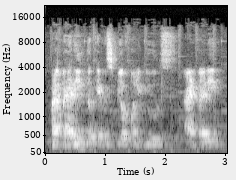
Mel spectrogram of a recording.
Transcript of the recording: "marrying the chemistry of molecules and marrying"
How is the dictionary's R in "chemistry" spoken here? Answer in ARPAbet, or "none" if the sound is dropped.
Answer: R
